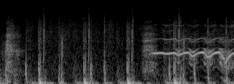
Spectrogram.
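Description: Horse hooves clip-clop in a steady rhythm in Shadow of the Colossus, loud and close, then a horse whinnies over the last second.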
